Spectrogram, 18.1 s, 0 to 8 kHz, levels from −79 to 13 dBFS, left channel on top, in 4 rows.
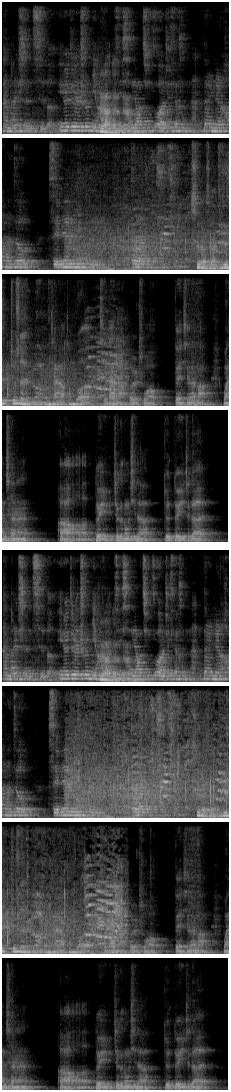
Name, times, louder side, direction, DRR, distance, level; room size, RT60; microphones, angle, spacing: voice 1, 0.0-5.1 5.5-6.6 7.1-8.1, equal, 30° right, 0 dB, 3.2 m, -26 dB
voice 2, 1.9-2.8 8.3-12.2 12.5-14.2 14.7-17.8, left 1 dB, 20° left, 7 dB, 1.3 m, -25 dB
sound 1, 5.8-11.6, right 7 dB, 75° right, 0.8 m, -28 dB
9.7 x 9.2 x 9.5 m, 0.83 s
head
